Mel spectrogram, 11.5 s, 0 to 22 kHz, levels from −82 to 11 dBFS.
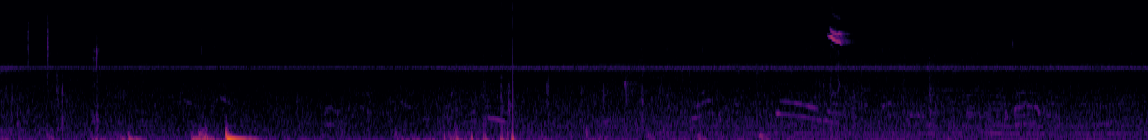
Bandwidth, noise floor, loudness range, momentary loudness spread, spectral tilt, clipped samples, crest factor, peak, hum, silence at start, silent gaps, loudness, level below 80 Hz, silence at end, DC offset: over 20 kHz; -64 dBFS; 14 LU; 23 LU; -4 dB/octave; under 0.1%; 26 dB; -18 dBFS; none; 0 s; none; -42 LUFS; -46 dBFS; 1.1 s; under 0.1%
